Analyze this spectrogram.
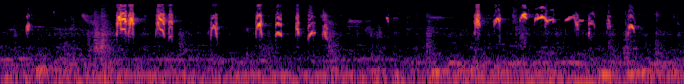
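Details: Olive-backed sunbird, locally sogon or kolibri kelapa, in a therapy recording for mute birds: loud, high, clipped chips and short trilled bursts, scattered in groups with gaps of silence.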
